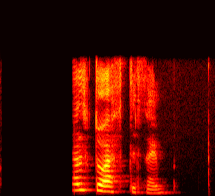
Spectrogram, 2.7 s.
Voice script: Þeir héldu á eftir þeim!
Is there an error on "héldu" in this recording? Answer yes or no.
no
